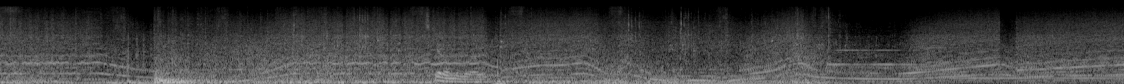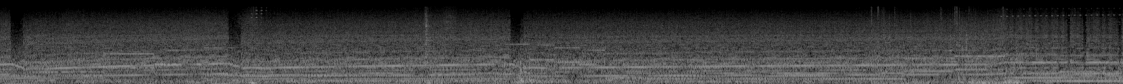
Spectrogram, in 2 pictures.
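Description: A racing car engine revs up and down as it speeds along.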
